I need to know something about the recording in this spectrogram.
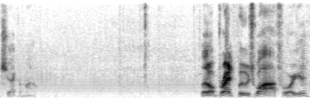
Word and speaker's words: Bourgeois: the way and he put out the proper pronunciation it was like it would be like booze and then why bourgeois my apologies truly not meaning to say it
